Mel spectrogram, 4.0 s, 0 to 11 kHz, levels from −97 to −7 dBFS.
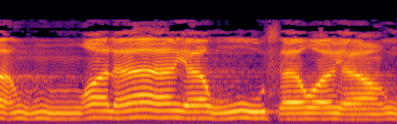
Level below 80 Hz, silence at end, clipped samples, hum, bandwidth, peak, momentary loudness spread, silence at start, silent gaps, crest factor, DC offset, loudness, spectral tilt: -76 dBFS; 0 s; under 0.1%; none; 6.6 kHz; -2 dBFS; 10 LU; 0 s; none; 16 dB; under 0.1%; -17 LUFS; -5 dB/octave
